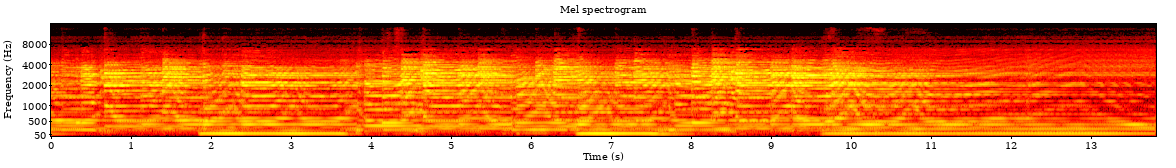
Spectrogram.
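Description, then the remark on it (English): A bright, jangly twelve-string guitar run through a flanger, its chords swirling with a slow whooshing sweep. It plays steadily and loudly for about fourteen seconds, with deep sustained low notes underneath and no voices. “I love a classic flanger because they're not as harsh as new ones, you know?”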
